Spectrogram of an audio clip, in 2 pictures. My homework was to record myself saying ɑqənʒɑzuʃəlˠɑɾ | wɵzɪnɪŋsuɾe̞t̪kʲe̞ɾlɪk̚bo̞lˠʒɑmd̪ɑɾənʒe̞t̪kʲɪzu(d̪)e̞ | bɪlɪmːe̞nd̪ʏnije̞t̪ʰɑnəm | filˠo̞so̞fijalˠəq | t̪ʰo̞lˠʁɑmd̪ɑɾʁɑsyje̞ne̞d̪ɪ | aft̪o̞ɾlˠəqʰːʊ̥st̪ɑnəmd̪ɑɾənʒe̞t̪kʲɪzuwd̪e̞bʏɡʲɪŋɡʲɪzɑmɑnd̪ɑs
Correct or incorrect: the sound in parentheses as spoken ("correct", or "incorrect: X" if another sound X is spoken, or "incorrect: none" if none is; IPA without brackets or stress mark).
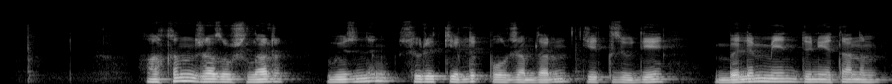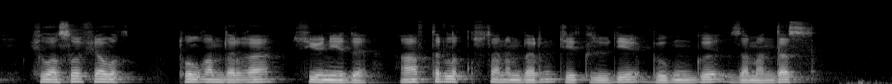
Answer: correct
